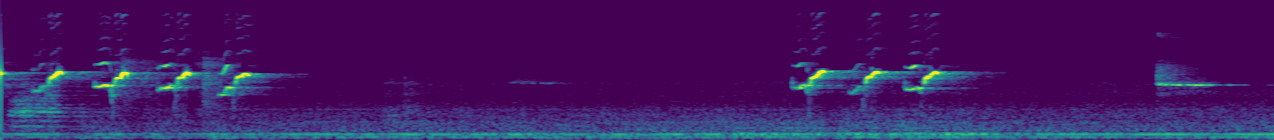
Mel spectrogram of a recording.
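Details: Male stone-curlew whistling, giving two short bursts of about four rapid upslurred whistled notes separated by a long quiet gap, ending with one brief flat whistle; faint low hum throughout.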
